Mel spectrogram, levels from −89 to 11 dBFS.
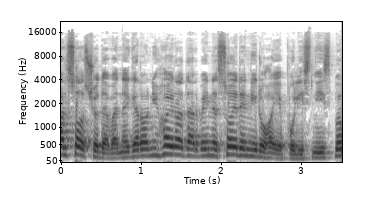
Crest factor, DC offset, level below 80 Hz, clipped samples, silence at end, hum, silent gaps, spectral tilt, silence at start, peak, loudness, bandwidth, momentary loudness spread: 12 dB; under 0.1%; -56 dBFS; under 0.1%; 0 s; none; none; -4 dB/octave; 0 s; 0 dBFS; -13 LUFS; 17 kHz; 4 LU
